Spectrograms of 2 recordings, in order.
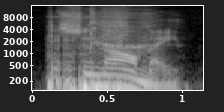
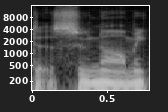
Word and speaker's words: tsunami: wonder where the word tsunami comes from silent t yeah i'll find out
